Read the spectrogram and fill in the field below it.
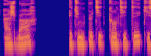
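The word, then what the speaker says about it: ħ: Se prononce H bar est une petite quantité qui sert à relier l'énergie d'une particule à sa fréquence.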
